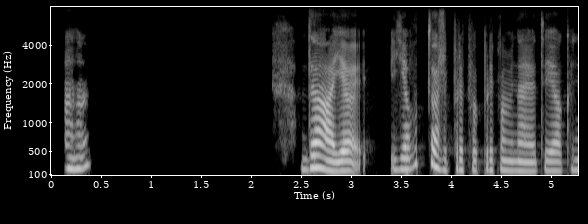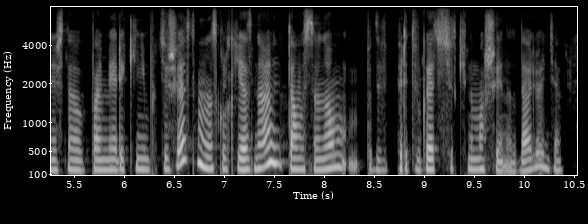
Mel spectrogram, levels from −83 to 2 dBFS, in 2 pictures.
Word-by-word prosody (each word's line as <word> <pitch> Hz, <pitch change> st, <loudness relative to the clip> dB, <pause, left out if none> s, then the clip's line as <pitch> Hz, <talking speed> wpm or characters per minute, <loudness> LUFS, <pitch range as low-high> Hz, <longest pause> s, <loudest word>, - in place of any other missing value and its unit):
Ага. 200 Hz, +3 st, +2 dB, 2.1 s
Да, 200 Hz, -2 st, +8 dB
я 165 Hz, +1 st, +6 dB, 0.3 s
я 190 Hz, 0 st, +1 dB
вот 280 Hz, -, -7 dB
тоже 220 Hz, -10 st, +3 dB
при 175 Hz, -, -3 dB
припоминаю 165 Hz, -2 st, -1 dB
это. 160 Hz, +2 st, -6 dB
Я, 160 Hz, -1 st, +2 dB
конечно, 175 Hz, 0 st, -4 dB
по 170 Hz, +2 st, -3 dB
Америке 180 Hz, +1 st, -3 dB
не 185 Hz, -, -3 dB
путешествовала. 260 Hz, -, 0 dB
Насколько 195 Hz, -1 st, -4 dB
я 180 Hz, -, +4 dB
знаю, 270 Hz, +10 st, +2 dB
там 195 Hz, -3 st, 0 dB
в -, -, -3 dB
основном 195 Hz, +5 st, -2 dB
пед 175 Hz, -1 st, -10 dB
передвигаются 185 Hz, -3 st, -1 dB
всё-таки 190 Hz, -, -7 dB
на 185 Hz, -, -3 dB
машинах, 165 Hz, -5 st, -3 dB
да, 165 Hz, +2 st, -1 dB
люди? 205 Hz, -6 st, -6 dB
185 Hz, 160 wpm, -24 LUFS, 175-200 Hz, 2.1 s, Да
